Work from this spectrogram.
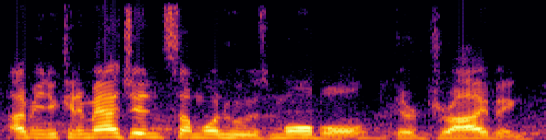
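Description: A middle-aged man giving an assured, agreeable and well-structured conversational pitch as an interview guest. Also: fast talker. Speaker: startup founder being interviewed. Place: busy indoor expo hall booth.

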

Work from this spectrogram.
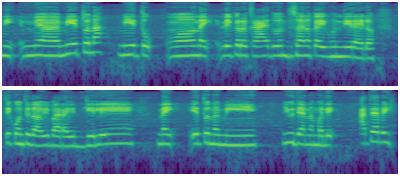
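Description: A woman's voice: high voice, close to an everyday voice. A woman playing a pushy, touchy village daughter-in-law in a comedy cartoon, insistent and repetitive, with a Vidarbha Marathi accent. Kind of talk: exaggerated cartoon family comedy.

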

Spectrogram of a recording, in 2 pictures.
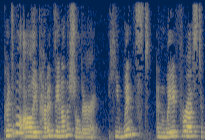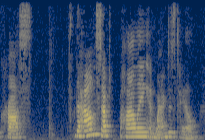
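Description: A woman's voice: on the high side, lively intonation, measured pace, fairly bright tone. A young adult woman reading a children's chapter book aloud expressively, with small stumbles over words. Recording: voice picked up from some distance.

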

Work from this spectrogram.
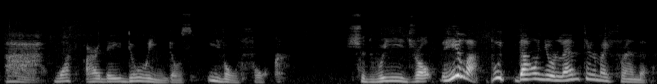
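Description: Guy roleplaying a fantasy game, slow n raspy voice, olde speech mixed with casual gamer talk. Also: on the high side, very animated, dark tone, rough recording. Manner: archaic, theatrical phrasing mixed with casual asides. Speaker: gameplay streamer role-playing. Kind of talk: in-character role-play commentary on a fantasy game.

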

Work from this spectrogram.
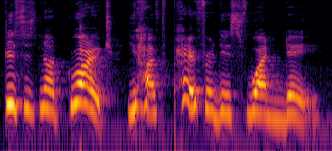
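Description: Angry villagers in a puppet show scold a foolish boy, voiced by a woman in a raised, higher voice, speaking slowly and indignantly. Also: animated.

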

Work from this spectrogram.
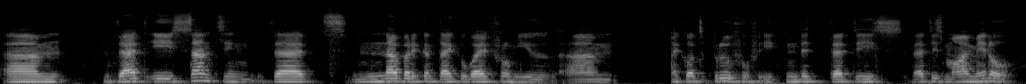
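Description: Halting Afrikaans-accented man on a webcam. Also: mid-range voice, little pitch movement. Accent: South African Afrikaans. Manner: halting, many ums and repeated words. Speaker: online business vlogger. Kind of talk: casual motivational talk to camera. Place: small room at home, indoors. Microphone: webcam at desk distance.

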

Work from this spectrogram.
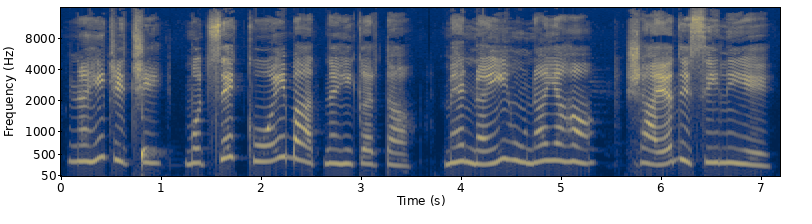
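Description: A woman's voice: extremely high pitch, slow pace, vocal fry, darkish tone, dry recording, clean studio sound, full character voice. A woman voicing a lonely, homesick young schoolgirl in an educational cartoon. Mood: sad. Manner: plaintive, homesick.

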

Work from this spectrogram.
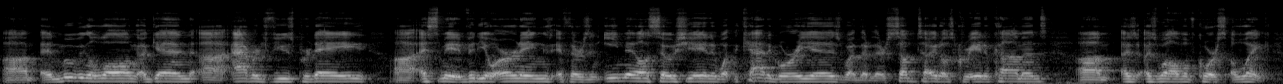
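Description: A middle-aged man with a voice worn by illness gives an informal, enthusiastic software walkthrough as he shares his screen. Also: mid-range voice, steady tone, moderate pace, few pauses. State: sick, recovering from a lost voice. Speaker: software reviewer and demonstrator. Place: small indoor home room. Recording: roomy, echoey home-room sound.

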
